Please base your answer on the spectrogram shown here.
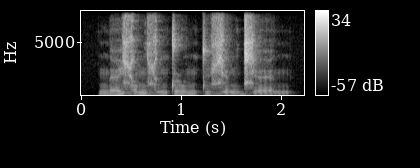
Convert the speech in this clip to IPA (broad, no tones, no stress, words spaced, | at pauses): nɛʑɔn ʑʊntɹʊnty ʑɛn d͡ʑɛn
